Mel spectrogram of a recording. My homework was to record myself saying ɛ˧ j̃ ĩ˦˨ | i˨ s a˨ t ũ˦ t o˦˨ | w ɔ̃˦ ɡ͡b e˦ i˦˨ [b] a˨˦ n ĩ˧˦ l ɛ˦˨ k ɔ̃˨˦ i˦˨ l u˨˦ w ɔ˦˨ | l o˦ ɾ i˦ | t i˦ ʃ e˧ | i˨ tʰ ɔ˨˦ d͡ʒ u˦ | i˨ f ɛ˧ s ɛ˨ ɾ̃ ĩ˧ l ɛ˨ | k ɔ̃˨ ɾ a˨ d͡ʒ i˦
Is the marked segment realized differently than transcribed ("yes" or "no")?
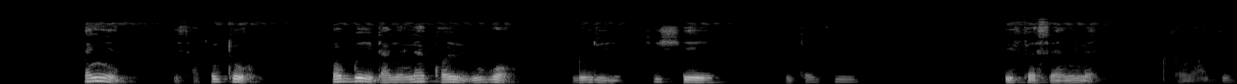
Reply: yes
